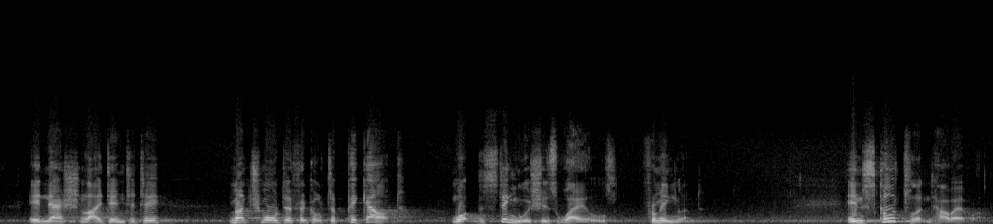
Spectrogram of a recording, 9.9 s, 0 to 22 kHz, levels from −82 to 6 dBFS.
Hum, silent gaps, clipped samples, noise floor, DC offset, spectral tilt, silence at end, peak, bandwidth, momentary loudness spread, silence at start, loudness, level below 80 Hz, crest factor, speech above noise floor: none; none; under 0.1%; -51 dBFS; under 0.1%; -4.5 dB/octave; 0.15 s; -6 dBFS; 11 kHz; 11 LU; 0.3 s; -25 LUFS; -70 dBFS; 20 dB; 26 dB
